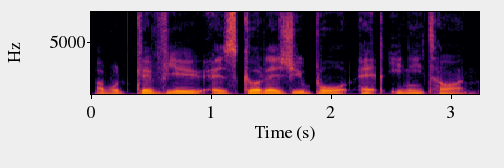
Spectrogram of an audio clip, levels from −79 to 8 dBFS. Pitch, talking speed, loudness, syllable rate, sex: 95 Hz, 220 wpm, -17 LUFS, 4.4 syllables/s, male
